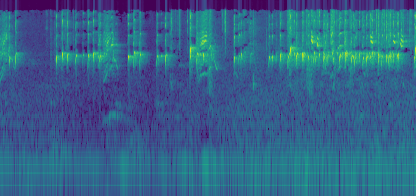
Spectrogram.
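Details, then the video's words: European goldfinch song from a kept bird: rapid, bright, tinkling twitter phrases with buzzy trills broken by short pauses, a steady high ringing thread running through each burst. "Supporting and Singing Along with Goldfinches"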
